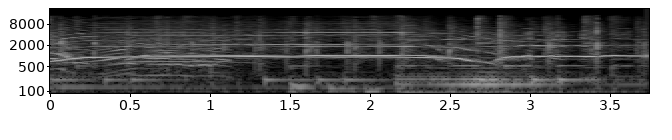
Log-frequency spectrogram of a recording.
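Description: A live audience cheers and claps, scattered hand claps popping over a crowd roar, while a steady high tone and low musical notes carry through underneath.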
